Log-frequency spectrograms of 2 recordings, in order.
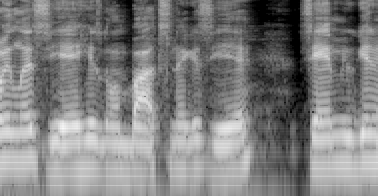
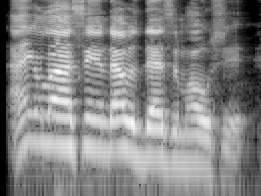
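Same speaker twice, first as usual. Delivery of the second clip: raised, high-pitched judgment; loud call-out; 7 semitones higher, 8 dB louder than usual. Real, not acted. Streamer to Sam about his message, loud incredulous call-out. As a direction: call him out at high volume, easing slightly.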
